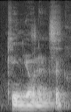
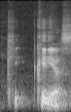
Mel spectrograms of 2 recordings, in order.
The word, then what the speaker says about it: Quinones: So phonetically it'd be Keen, K-E-N, Yo, Y-O-N-E-Z, Quinones. Quinones.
